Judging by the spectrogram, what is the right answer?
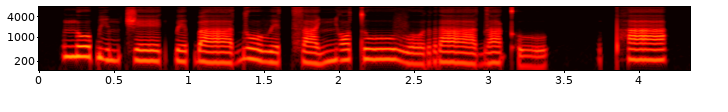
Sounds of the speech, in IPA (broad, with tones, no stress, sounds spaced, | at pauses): n o˦ ɓ i˨ m t͡ʃ eː˨ k͡p ɪ˨ ɓ aː˨ d o˦˨ β ɪ˨ t͡s a˨ ɲ ɔ˦ t uː˦ v o˨ r aː˦˨ d a˦ kʼ u˨ | pʰ a˦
